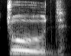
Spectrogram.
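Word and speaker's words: choose: সেখান থেকে আপনার হচ্ছে ফ্রিকশন দিতে হবে আর কি, এরকম zzz, zzz, মানে এরকম একটা শব্দ হবে আর কি, মানে যখন প্রোডাকশন হবে সাউন্ডটা চুজ।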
